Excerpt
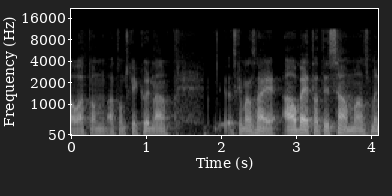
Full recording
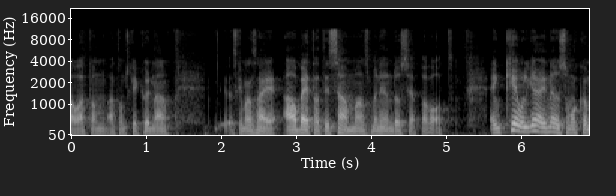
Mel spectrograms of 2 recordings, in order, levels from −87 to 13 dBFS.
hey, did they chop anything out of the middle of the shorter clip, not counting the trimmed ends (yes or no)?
no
